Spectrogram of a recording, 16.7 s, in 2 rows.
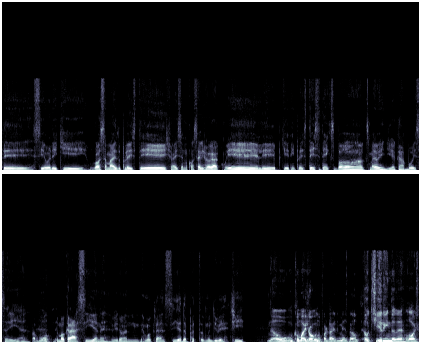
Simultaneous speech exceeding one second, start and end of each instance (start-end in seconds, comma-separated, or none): none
